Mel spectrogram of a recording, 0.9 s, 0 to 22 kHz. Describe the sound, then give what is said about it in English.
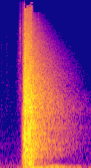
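A 16-inch Tai Chi fan with steel ribs snaps open in one loud, sharp, whip-like crack that fades within about half a second. “And when it opens, it makes like a roar. Like, listen, this is the noise of the Tai Chi fan.”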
